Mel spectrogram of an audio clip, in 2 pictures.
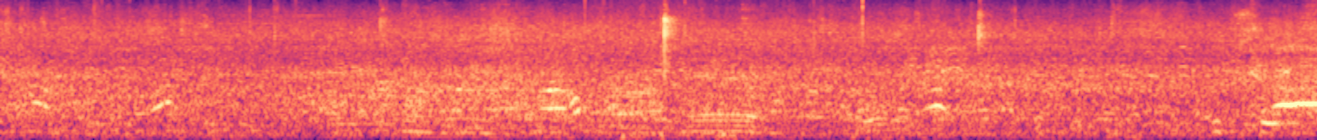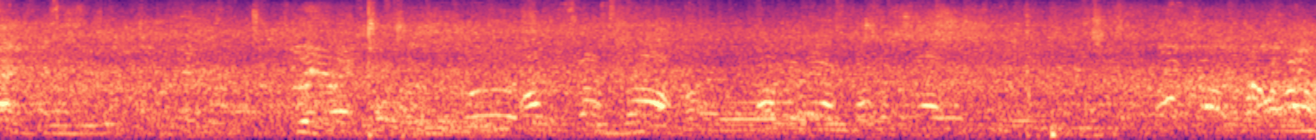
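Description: Many voices talking and calling at once: the general chatter of soccer spectators and players at an outdoor match, with a few sharp knocks in the second half.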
